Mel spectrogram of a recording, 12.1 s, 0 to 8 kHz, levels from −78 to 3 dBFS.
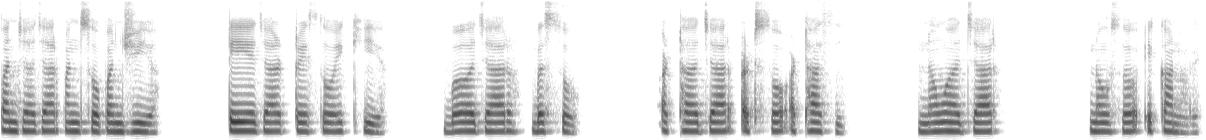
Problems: none marked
